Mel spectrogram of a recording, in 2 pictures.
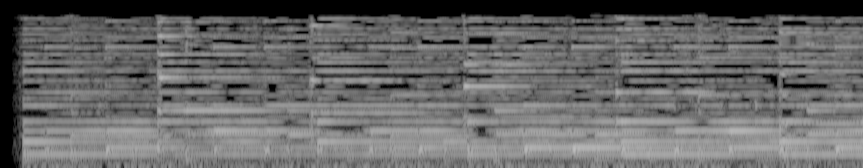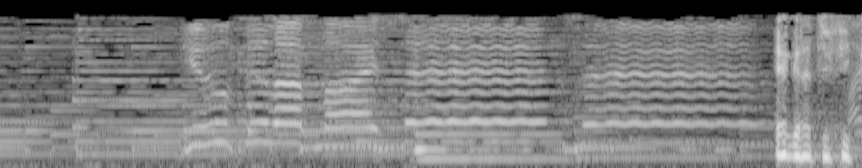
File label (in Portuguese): Aniversário Prima Masculino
